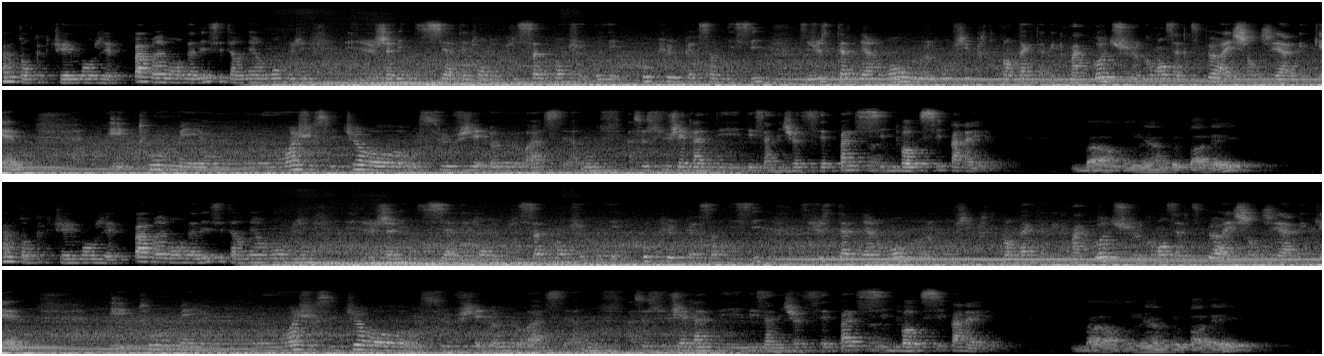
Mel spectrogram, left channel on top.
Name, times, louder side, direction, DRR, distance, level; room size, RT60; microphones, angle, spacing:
voice 1, 0.0-6.1 6.4-23.1, left 1 dB, 90° left, 1 dB, 0.7 m, -33 dB
sound 1, 2.3-20.6, equal, 70° left, 1.3 m, -27 dB
sound 2, 5.1-7.3 7.6-21.6, right 2 dB, 20° right, 0.6 m, -37 dB
voice 2, 8.5-9.1 21.8-22.3 23.9-25.5, left 2 dB, 5° left, -9 dB, 1.3 m, -36 dB
3.2 x 2.8 x 2.4 m, 0.75 s
head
